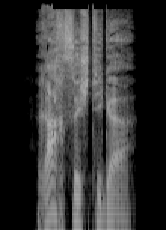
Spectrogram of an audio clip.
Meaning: 1. comparative degree of rachsüchtig 2. inflection of rachsüchtig: strong/mixed nominative masculine singular 3. inflection of rachsüchtig: strong genitive/dative feminine singular
- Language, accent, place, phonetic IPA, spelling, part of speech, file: German, Germany, Berlin, [ˈʁaxˌzʏçtɪɡɐ], rachsüchtiger, adjective, De-rachsüchtiger.ogg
